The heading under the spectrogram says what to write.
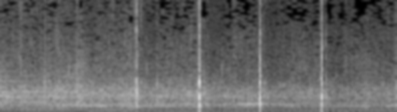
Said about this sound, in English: Come on, all over the house. Let's clap real big. Come on, all over the house. Let's clap real big.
